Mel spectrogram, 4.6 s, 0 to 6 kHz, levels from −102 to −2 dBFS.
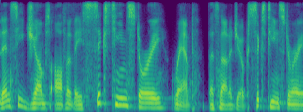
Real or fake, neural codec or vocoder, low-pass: fake; codec, 16 kHz, 4 kbps, X-Codec, HuBERT features, trained on general audio; 5.4 kHz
